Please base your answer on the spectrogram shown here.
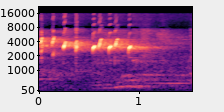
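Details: European goldfinch male, prompted by a female's call, giving a quick run of five or six crisp high chirps in under a second, then fading to quiet.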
